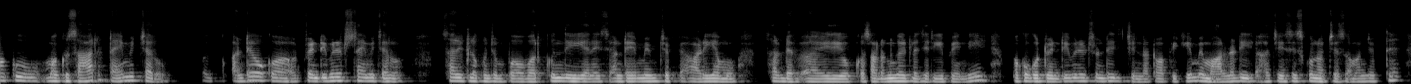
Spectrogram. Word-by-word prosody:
మాకు, 180 +1 0 0.3
మాకు 155 0 +2
sir 165 +6 +1
time 145 +3 0
ఇచ్చారు. 160 -6 -3 0.7
అంటే 150 +5 -1
ఒక 175 -2 -4 0.3
20 155 -1 +3
మినిట్స్ 170 0 +1
టైమ్ 155 -2 +1
ఇచ్చారు. 140 -2 -1 0.5
"సార్ 160 - +2
ఇట్లా 150 0 0
కొంచెం 140 -1 +1
పా 135 - 0
వర్క్ 135 0 -2
ఉంది" 150 -1 +5
అనేసి 135 0 -3
అంటే 140 0 +2
మేము 145 0 +4
చెప్పా 145 -1 -3
అడిగాము. 135 -1 +3 0.4
"సార్ 150 -2 -1
డెఫ్ 130 0 -1
ఆహ్, 135 -1 0
ఇది 135 0 +3
ఒక 130 0 -4
సడన్‌గా 140 +2 +4
ఇట్లా 140 -2 -1
జరిగిపేంది 130 +2 -2 0.4
మాకు 145 +1 0
ఒక 145 - +5
20 140 +1 +2
మినిట్స్ 155 0 -1
ఉంటే 145 +2 +1
ఇది 150 - -7
చిన్న 125 -1 -3
టాపికే 130 +2 -3
మేము 145 -4 +4
ఆల్రెడీ 145 +4 +2
డ్రా 140 - -7
చేసేసుకొని 145 +2 +1
వచ్చేసామని" 135 0 -4
చెప్తే, 145 +7 -6
145 Hz, 185 wpm, -25 LUFS, 135-150 Hz, 0.7 s, ఉంది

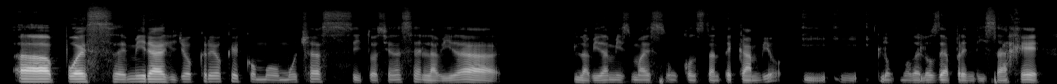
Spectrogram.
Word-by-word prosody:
Ah, 125 -1 +9
pues 130 -1 +3
mira, 125 -1 +4
yo 120 +2 -8
creo 135 0 -5
que, 145 -3 -6
como 110 -5 -9
muchas 120 +3 -6
situaciones 110 +3 -11
en 115 -5 -6
la 95 - -2
vida, 100 +1 +1 0.7
la 100 -3 -6
vida 100 +1 -6
misma 105 0 -8
es 100 - -14
un 105 - -13
constante 95 -1 -8
cambio. 100 -1 -6 0.2
Y - - -13
y 100 -2 -18
y - - -27
los 105 - -10
modelos 100 +1 -8
de 110 - 0
aprendizaje 95 +3 -4
105 Hz, 150 wpm, -26 LUFS, 100-125 Hz, 0.7 s, Ah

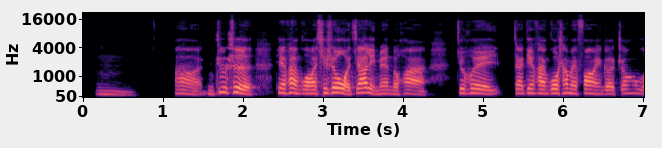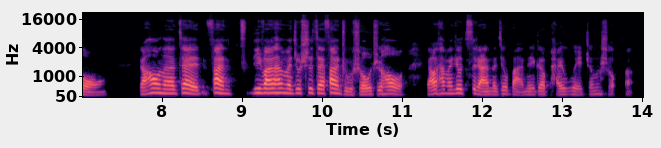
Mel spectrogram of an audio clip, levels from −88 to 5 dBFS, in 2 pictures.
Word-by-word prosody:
嗯。 140 -5 -16 0.5
啊， 165 -6 -3
你 165 - -9
这 240 0 0
是 210 -10 +5 0.2
电 205 -2 +2
饭 215 -4 +5
锅 180 -1 +4
啊， 180 - +5
其 210 - -1
实 225 +2 +4
我 195 -8 +7
家 215 +6 +6
里 210 -7 +3
面 175 +1 -3
的 160 - -1
话， 160 -4 0 0.4
就 200 -2 -2
会 180 -5 0
在 195 -2 -1
电 200 -2 0
饭 185 -2 +3
锅 200 +1 +4
上 205 +2 0
面 190 -2 +1
放 185 -2 +2
一 - - -9
个 170 0 -1
蒸 190 +3 -6
笼， 125 -8 -6 0.4
然 155 0 -3
后 215 -1 +1
呢， 190 -1 -1
在 185 -4 +1
饭 190 -1 0 0.2
一 210 +1 -4
般 210 -1 +5
它 210 +1 +2
们 200 -1 -2
就 200 +1 -6
是 210 +1 -5
在 190 -1 0
饭 200 -1 +2
煮 145 -4 -10
熟 140 +2 -5
之 165 +2 -10
后， 165 -4 -4 0.2
然 150 - -5
后 - - -2
它 180 0 -6
们 180 0 -8
就 195 0 -3
自 190 - -9
然 135 0 -1
地 135 - -11
就 165 +4 -11
把 145 -5 -8
那 140 +2 -13
个 145 -1 -7
排 135 +2 -11
骨 145 +1 -19
给 135 -2 -12
蒸 150 +2 -19
熟 - - -15
了。 - - -20
180 Hz, 280 characters per minute, -22 LUFS, 155-200 Hz, 0.5 s, 我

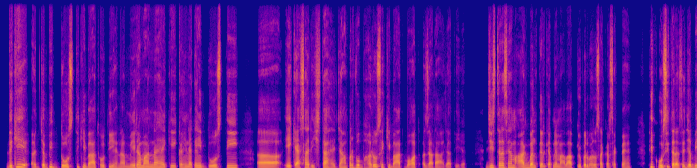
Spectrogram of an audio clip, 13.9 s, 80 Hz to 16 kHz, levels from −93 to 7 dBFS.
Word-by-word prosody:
देखिए 215 - +3
अ, 115 - -3
जब 140 - +3
भी 225 - +1 0.2
दोस्ती 135 - +4
की 190 -3 -4
बात 115 +2 +1
होती 110 +1 -4
है 95 - -6
ना, 105 +6 -6
मेरा 120 +6 0
मानना 145 +1 +1
है 150 +1 0
कि 165 +2 -5
कहीं 120 +2 -4
न 145 - 0
कहीं 160 +1 -1
दोस्ती 125 +10 +1 0.5
अ, - - 0 0.5
एक 160 +1 +1
ऐसा 160 - +4
रिश्ता 145 +3 0
है 115 0 -7
जहाँ 130 +2 -2
पर 190 - +1
वो 200 - +2
भरोसे 140 - +1
की 190 -1 -8
बात 115 -2 0
बहुत 115 +5 0 0.2
ज़्यादा - - -2
आ - - -13
जाती - - -9
है। - - -16 0.4
जिस 175 +6 0
तरह 185 0 +3
से 185 0 +1
हम 185 0 -1
आँख 135 +4 +2
बंद 165 -1 +6
करके 155 -1 -1
अपने 150 -2 -4
माँ-बाप 115 -3 -1
के 130 - -4
ऊपर 140 +2 +1
भरोसा 110 +3 -2
कर 105 -4 -7
सकते 115 +2 -4
हैं। 120 +3 -9 0.4
ठीक 225 -3 0
उसी 175 +7 +6
तरह - - +5
से 145 - -4
जब 140 0 +3
भी 175 - 0
140 Hz, 235 wpm, -23 LUFS, 115-165 Hz, 0.5 s, बंद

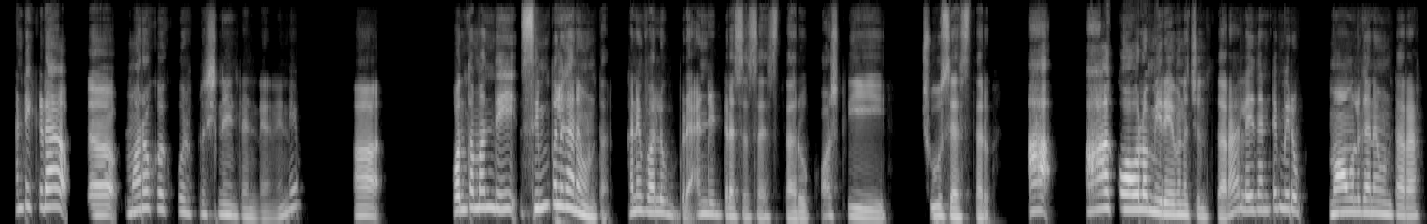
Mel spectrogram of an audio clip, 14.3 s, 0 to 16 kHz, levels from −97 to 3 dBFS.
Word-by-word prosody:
అంటే 275 +4 -4
ఇక్కడా, 300 0 +4 0.4
ఆహ్, 165 0 +4 0.2
మరొక 275 +2 -1
క్వ 225 - -8 0.2
ప్రశ్నేంటంటేనండి, 150 - -6 0.7
ఆహ్, 155 -1 +2 0.8
కొంతమంది 275 +2 +2 0.3
సింపుల్‌గానే 290 - +3
ఉంటారు. 130 - -5 0.2
కానీ 225 +3 0
వాళ్ళు 210 -1 +1 0.2
బ్రాండెడ్ 180 -3 -3
డ్రెస్సెస్ 130 -3 -2
యేస్తారు. 115 -4 -5
కాస్ట్‌లి 150 -2 -4 0.7
చూసేస్తరు. 135 -5 0 0.5
ఆ, - - +1 0.6
ఆ - - +5 0.2
కోవలో 255 0 +8
మీరేమన్నా 175 -4 +3
చేందుతారా? 130 - -2
లేదంటే 245 +2 -2
మీరు 250 -2 0 0.4
మామూలుగానే 210 -1 +4
ఉంటారా? 155 -4 0
180 Hz, 110 wpm, -23 LUFS, -, 0.8 s, కోవలో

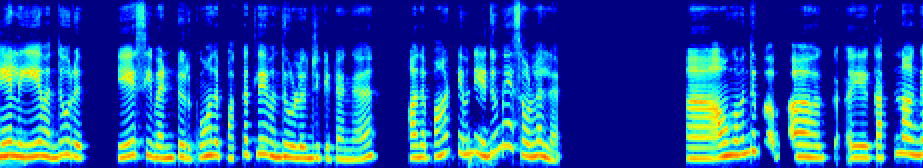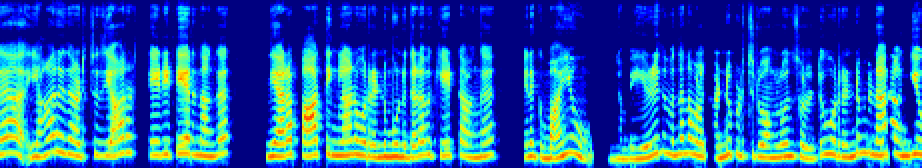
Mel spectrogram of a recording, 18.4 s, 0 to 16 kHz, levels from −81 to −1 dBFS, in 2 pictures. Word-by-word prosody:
மேலேயே 275 -1 +5
வந்து 250 +1 -1
ஒரு 265 - -1 0.5
ஏசி 295 +1 0
வென்ட் 245 +1 0
இருக்கும். 250 +5 -2
அது 290 - -1
பக்கத்துலேயே 315 +6 -3
வந்து 260 +1 +2
ஒளிஞ்சுகிட்டேங்க. 235 -3 -3 0.6
அந்த 255 0 0
பாட்டி 345 +6 -4
வந்து 340 0 -3
எதுவுமே 430 - -3
சொல்லல. 275 -3 +1 1.4
அ - - 0 0.3
அவங்க 285 +4 +4
வந்து 355 +3 -1
பப் 330 -6 -5 0.2
அ - - +4 0.6
எ 250 - +1
கத்துனாங்க. 310 +5 -1 0.4
"யார் 340 +8 -1
இத 330 - -2
அடிச்சது? 280 +1 -5
யாரு?" 335 +4 +1 0.2
தேடிட்டே 310 +2 +4
இருந்தாங்க. 290 -2 +1 0.4
"இங்க 270 - +1
யாராவது 315 +3 +4
பாத்தீங்களான்னு?" 300 +1 +4
ஒரு 280 - 0
2,3 260 0 +3
தடவ 290 +4 +1
கேட்டாங்க. 280 -3 -1 0.4
எனக்கு 265 -4 -1
பயம். 285 +1 +1 0.3
நம்ம 215 0 -5 0.2
எழுந்து 335 +7 -1
வந்தா 325 +3 -1
நம்மள 295 -4 0
கண்டுபிடிச்சுடுவாங்களோன்னு 270 -1 -1
சொல்லிட்டு 235 +5 -4
ஒரு 305 - -2
2 275 +5 +1
மணி 340 -3 -2
நேரம் 320 +3 +3
அங்கேயே 310 +3 +3
285 Hz, 155 wpm, -23 LUFS, 255-315 Hz, 1.4 s, மேலேயே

